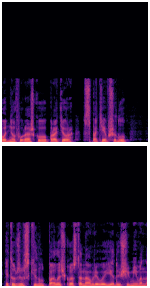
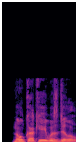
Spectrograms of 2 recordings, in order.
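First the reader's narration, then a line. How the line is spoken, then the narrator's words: Joyful shout. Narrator (Russian): радостно заорал Гензо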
